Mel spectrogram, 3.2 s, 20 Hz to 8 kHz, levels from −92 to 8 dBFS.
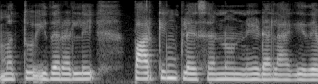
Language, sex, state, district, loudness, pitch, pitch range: Kannada, female, Karnataka, Dakshina Kannada, -17 LUFS, 195 Hz, 190-205 Hz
